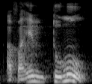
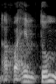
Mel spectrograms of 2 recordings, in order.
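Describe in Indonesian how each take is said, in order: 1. Kata ini berakhir dengan vokal u tambahan. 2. Kata ini berakhir dengan bunyi m tertutup. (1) "dibuat menjadi dommah ketika bersambung dengan alif eh, hamzah wasol" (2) "Aslinya tum itu sukun ya"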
